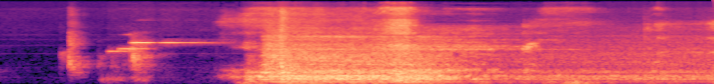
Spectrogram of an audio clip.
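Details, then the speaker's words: Kenmore (Samsung-type) dryer on timed high heat after roller shafts were cleaned: a couple of chirps at start-up, then an even drum hum with mild roller rumble, as idler and rollers recut their grooves; running normally. "that sounds pretty good the Ider will sound a little bit loud and the rollers too since we we uh cleaned up those shafts"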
